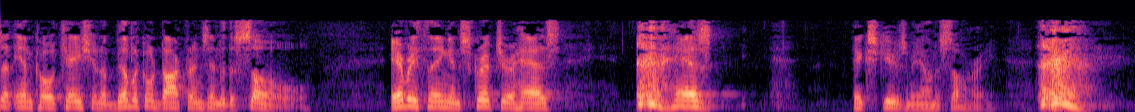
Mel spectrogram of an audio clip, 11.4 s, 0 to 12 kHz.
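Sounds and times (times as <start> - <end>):
speech: 0.0 - 3.2, 3.9 - 5.7, 6.4 - 7.2, 8.5 - 10.9
person clearing throat with rasping hacks and grunts: 6.4 - 6.8, 10.4 - 11.2.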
